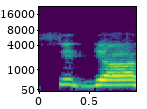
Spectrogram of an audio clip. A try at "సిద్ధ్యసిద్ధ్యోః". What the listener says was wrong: సిద్ధ్యా సిద్ధ్య అని సిద్ధ్యా ఆకారం పెట్టకుండా సిద్ధ్య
